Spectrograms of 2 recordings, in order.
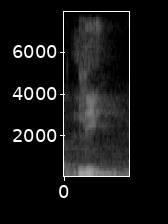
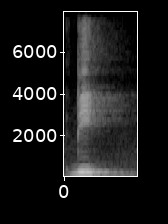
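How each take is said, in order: First: The consonant is a clear L sound. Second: The consonant is a light tapped R. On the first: The speaker calls it wrong. "nunca li" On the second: The speaker calls it right. "originalmente o som é li"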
